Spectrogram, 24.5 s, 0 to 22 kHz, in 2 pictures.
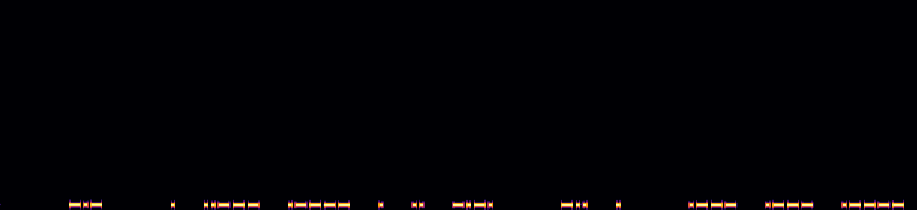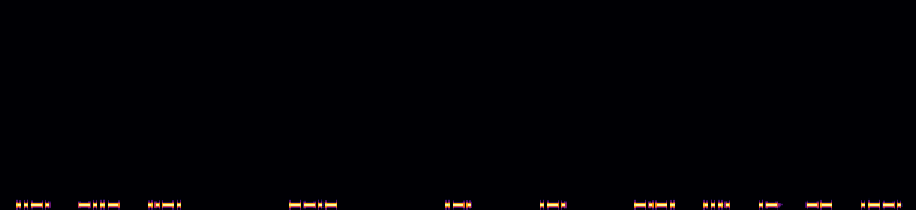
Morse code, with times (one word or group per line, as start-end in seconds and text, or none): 0.9-1.4 K
2.3-6.6 E21EIC
7.5-8.3 DE
9.2-14.6 JJ1FXF
16.1-16.7 Q
18.2-18.5 R
19.4-19.8 R
20.7-24.2 CHAMP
